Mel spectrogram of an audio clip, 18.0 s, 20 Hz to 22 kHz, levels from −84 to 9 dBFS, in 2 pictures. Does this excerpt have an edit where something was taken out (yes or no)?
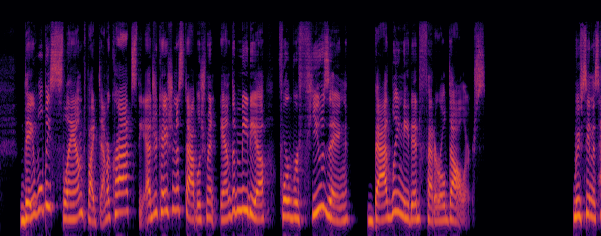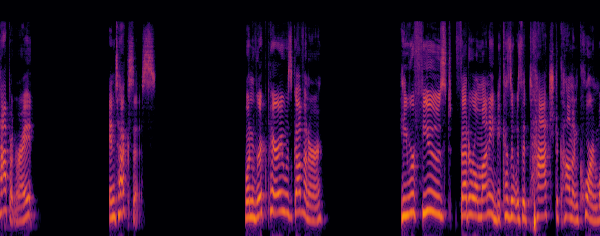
no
